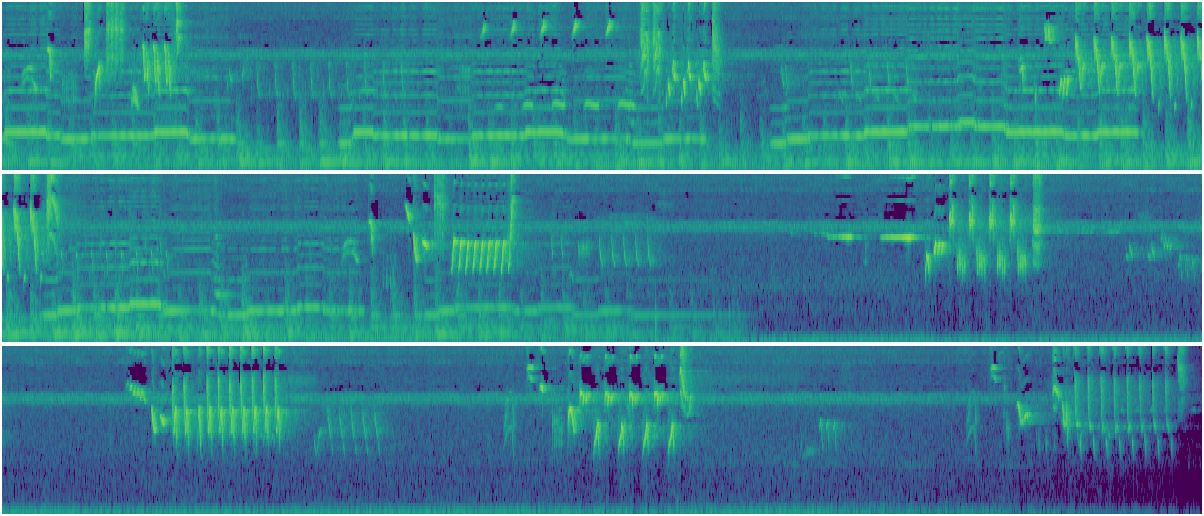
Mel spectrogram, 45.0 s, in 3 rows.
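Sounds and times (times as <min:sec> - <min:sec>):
bird singing rapid high notes: 0:00.0 - 0:24.3.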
